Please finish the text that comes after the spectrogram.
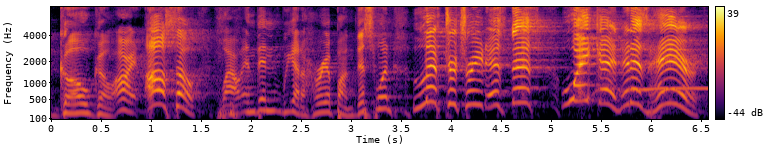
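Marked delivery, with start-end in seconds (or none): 3.6-6.5 high, loud, drawn-out hype shout; excited announcement. Real, not acted. Host hypes the weekend retreat to the youth group, excited announcement. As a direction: announce it big, pitched way up.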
